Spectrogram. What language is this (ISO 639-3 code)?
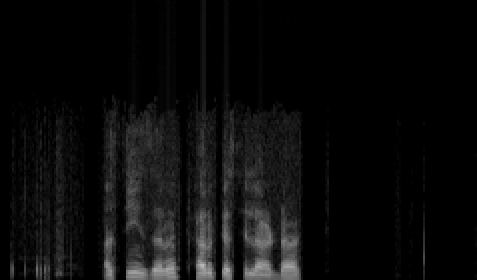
mvy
